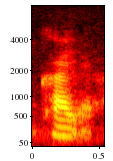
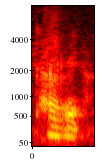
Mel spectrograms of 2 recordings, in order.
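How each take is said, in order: First: Career said with a French accent, like "ka-yeur"; French accent slipping into career. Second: Career said carefully with a clear English r; corrected career. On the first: Real, not acted. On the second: Shown as a demonstration. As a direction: fix the word Career with a proper r. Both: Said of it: "Sorry, French accent sometimes gets me".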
